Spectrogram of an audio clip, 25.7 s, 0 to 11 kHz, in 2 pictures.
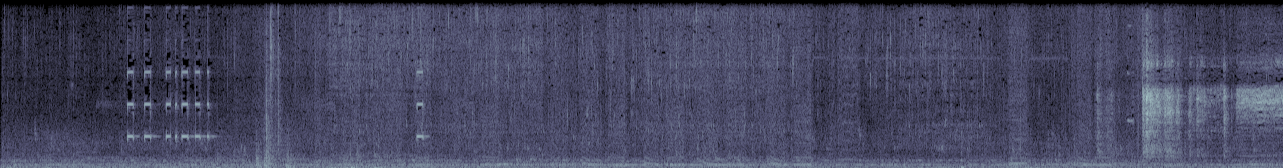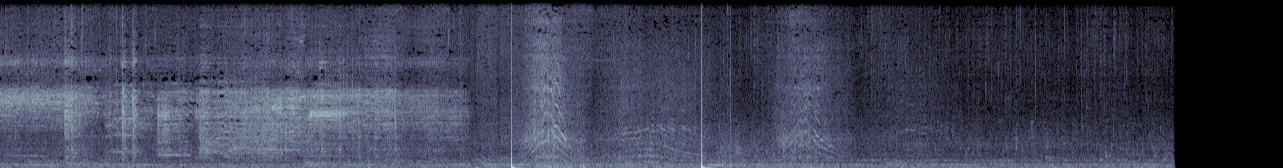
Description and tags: Caçadors de sons - Estranya revolució
Soundtrack by students from Joan d'Àustria school for the workshop “Caçadors de sons” at the Joan Miró Foundation in Barcelona.
Composició del alumnes de 3er de l'ESO del Institut Joan d'Àustria, per el taller ‘Caçadors de sons’ a la Fundació Joan Miró de Barcelona.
